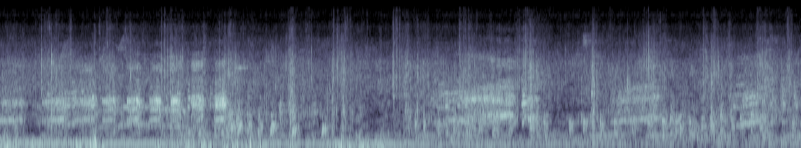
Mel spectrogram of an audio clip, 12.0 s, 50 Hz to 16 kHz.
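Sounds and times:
drawn-out chicken call: 0.0 - 5.0, 6.2 - 12.0
chickens clucking: 0.0 - 12.0.

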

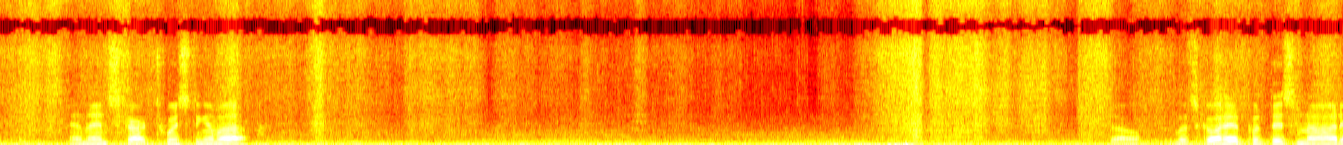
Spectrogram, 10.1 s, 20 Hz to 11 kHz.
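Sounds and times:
low background rumble: 0.0 - 10.0
plastic bags rustling: 0.0 - 10.0.

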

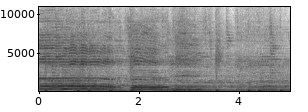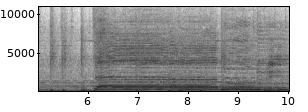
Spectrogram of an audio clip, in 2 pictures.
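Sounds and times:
band playing: 0.0 - 10.0
voices singing in harmony: 0.0 - 10.0.

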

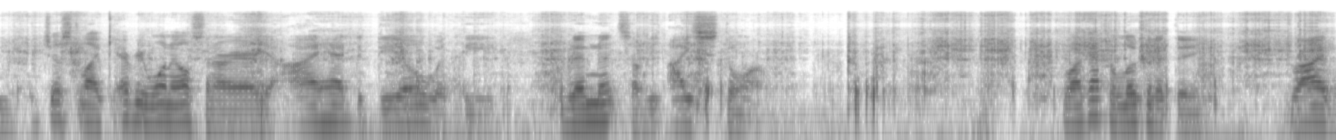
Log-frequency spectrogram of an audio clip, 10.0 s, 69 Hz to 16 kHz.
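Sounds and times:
shovel chipping and scraping ice: 0.0 - 10.0.

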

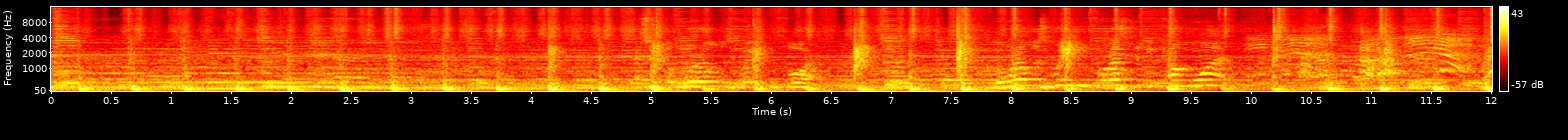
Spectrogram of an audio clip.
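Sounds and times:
drums beating: 0.0 - 12.0.

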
